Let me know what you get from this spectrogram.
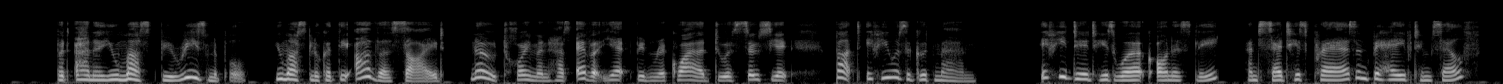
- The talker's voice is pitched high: Yes, high, 200 Hz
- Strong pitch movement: No, average, 3.7 semitones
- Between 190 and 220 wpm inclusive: No, average, 170 wpm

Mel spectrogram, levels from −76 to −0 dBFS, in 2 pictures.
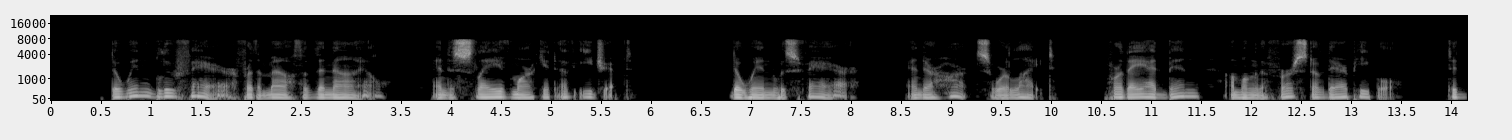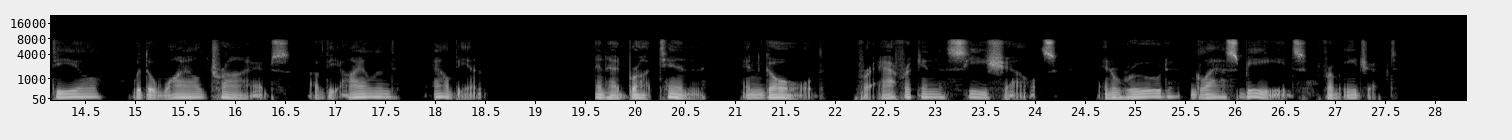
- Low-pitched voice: Yes, very low, 95 Hz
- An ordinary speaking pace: No, slow, 130 wpm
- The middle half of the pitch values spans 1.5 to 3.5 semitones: Yes, average, 3.1 semitones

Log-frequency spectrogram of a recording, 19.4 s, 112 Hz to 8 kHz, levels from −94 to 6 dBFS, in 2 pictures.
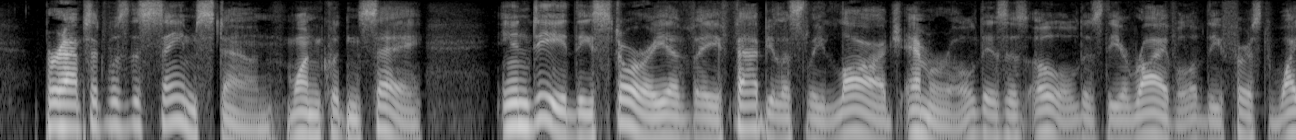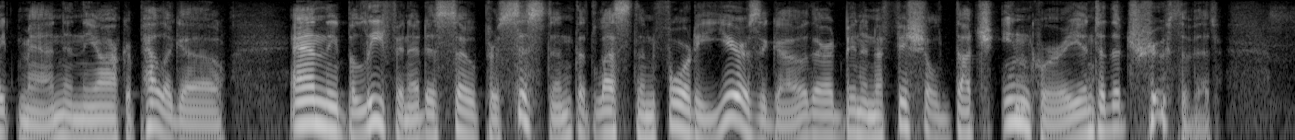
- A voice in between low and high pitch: No, low, 120 Hz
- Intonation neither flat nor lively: No, wide, 6.0 semitones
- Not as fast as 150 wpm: No, average, 175 wpm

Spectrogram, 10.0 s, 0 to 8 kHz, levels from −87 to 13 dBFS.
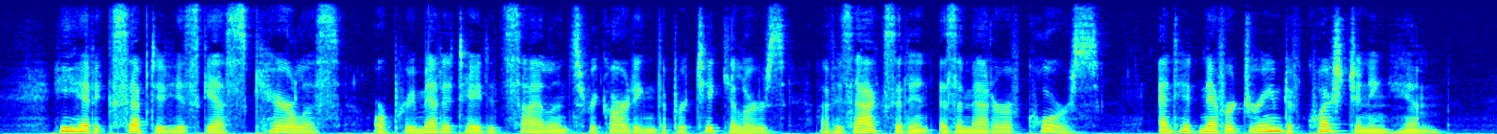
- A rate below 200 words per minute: Yes, average, 160 wpm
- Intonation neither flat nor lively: Yes, average, 3.4 semitones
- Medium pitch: Yes, medium, 150 Hz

